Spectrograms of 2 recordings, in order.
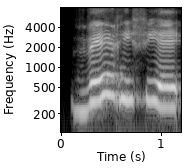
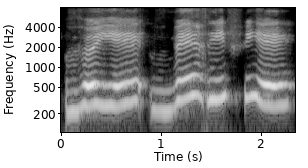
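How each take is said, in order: First: "vérifier" as veʁifie, slow and falling; slow French. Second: "veuillez vérifier" as vøe veʁifie, slow; slow French. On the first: Teacher repeating the word slowly. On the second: Teacher reading the phrase slowly. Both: Shown as a demonstration. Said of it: "aí eu já tô vendo aqui".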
